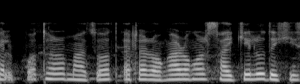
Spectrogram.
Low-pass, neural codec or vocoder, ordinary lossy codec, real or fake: 7.2 kHz; vocoder, 44.1 kHz, 80 mel bands, Vocos; none; fake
